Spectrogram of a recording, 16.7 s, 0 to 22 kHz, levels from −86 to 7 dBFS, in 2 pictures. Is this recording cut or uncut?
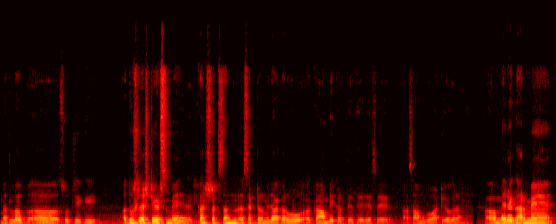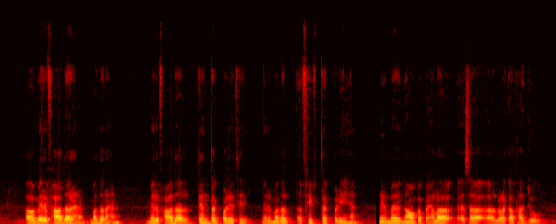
cut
